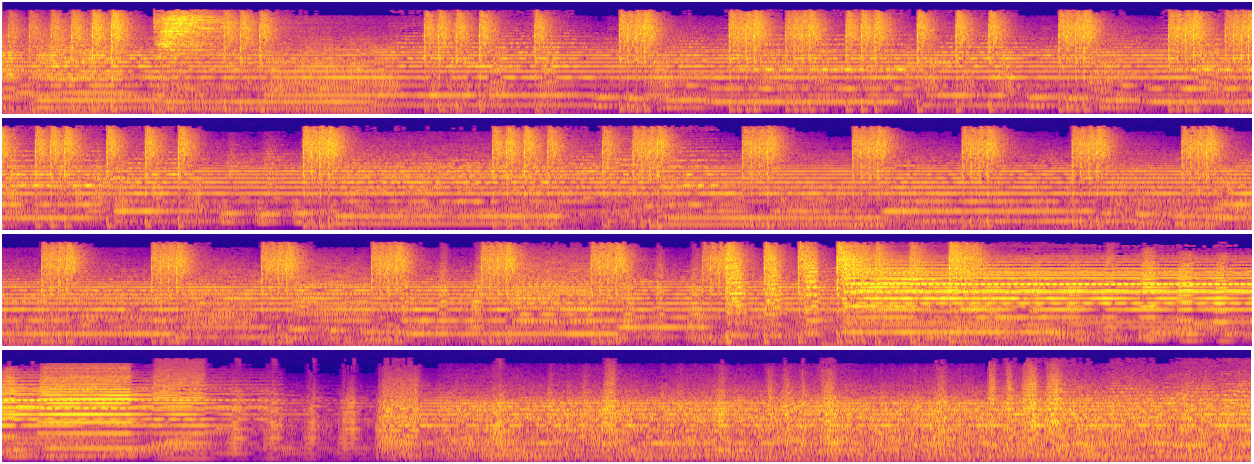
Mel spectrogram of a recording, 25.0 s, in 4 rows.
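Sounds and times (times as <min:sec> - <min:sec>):
intro music on a Yamaha SHS-500 keytar: 0:00.0 - 0:24.9.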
